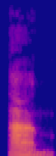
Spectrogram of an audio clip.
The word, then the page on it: amp: anglais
